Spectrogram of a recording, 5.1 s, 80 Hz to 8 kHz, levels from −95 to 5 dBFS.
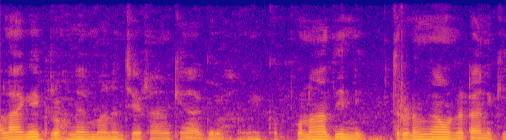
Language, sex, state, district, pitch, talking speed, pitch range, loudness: Telugu, male, Andhra Pradesh, Anantapur, 130 Hz, 105 wpm, 125-135 Hz, -17 LUFS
